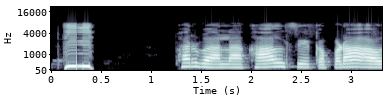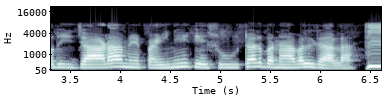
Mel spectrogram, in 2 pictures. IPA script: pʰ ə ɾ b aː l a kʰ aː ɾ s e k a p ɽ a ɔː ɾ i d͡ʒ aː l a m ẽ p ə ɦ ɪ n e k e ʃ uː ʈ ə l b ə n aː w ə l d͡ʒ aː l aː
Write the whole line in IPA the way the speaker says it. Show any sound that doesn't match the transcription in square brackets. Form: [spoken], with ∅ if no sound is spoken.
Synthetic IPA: pʰ ə ɾ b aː l a kʰ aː [l] s e k [ə] p ɽ a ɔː ɾ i d͡ʒ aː [ɽ] a m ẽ p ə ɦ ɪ n e k e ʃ uː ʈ ə [ɾ] b ə n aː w ə l d͡ʒ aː l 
